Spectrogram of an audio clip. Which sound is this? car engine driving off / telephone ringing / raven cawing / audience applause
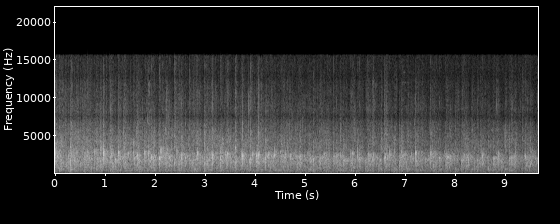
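audience applause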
